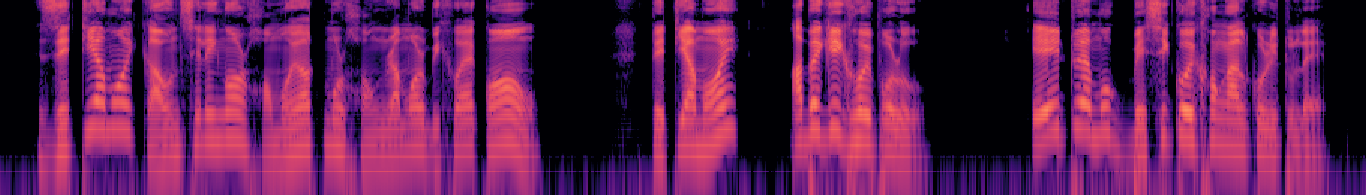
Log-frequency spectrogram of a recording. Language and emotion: Assamese, angry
